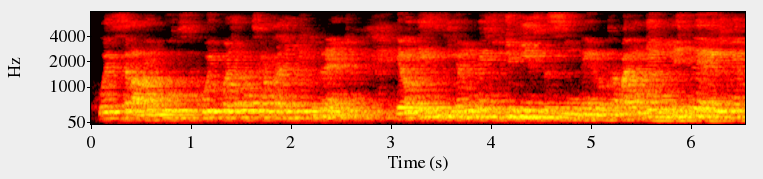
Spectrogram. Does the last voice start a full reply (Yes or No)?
No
